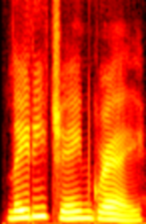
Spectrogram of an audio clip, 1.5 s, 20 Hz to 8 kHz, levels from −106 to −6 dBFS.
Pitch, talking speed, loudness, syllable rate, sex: 240 Hz, 125 wpm, -16 LUFS, 3.0 syllables/s, female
